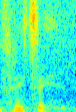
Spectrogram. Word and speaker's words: Fritzi: a nickname people call me by the name fritzy uhhuh how would you spell that f r i tzr and what is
